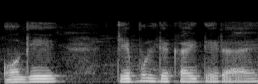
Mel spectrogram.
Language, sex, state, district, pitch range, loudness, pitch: Hindi, male, Bihar, Katihar, 115-130 Hz, -17 LUFS, 130 Hz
